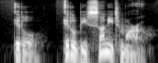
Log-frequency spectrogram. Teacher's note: We hear the pronunciation with it will contraction, it'll. The T changes to a fast D.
